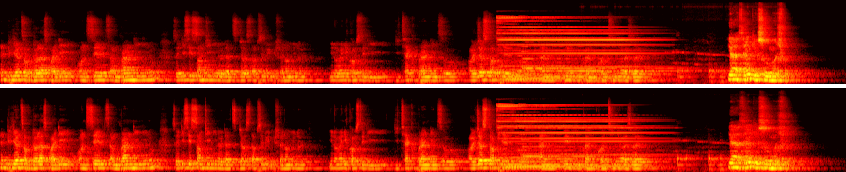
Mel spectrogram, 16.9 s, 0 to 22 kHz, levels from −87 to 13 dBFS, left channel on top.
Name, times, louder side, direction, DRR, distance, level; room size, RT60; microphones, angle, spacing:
voice 1, 0.0-6.1 6.6-10.2 10.8-12.8 14.2-14.5, right 1 dB, 65° right, 2 dB, 0.3 m, -26 dB
sound 1, 9.9-13.5, left 1 dB, 5° right, 0.6 m, -27 dB
voice 2, 14.6-15.7, left 2 dB, 90° left, 4 dB, 0.3 m, -17 dB
2.7 x 2.0 x 2.6 m, 1.4 s
head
